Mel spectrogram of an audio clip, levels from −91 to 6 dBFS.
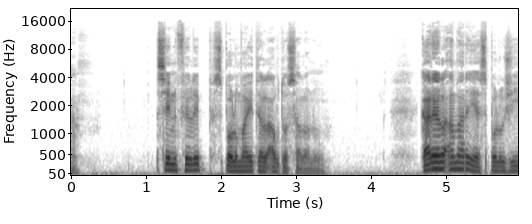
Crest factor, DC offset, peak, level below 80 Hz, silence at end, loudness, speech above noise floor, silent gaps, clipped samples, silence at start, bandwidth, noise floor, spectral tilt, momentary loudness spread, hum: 20 dB; under 0.1%; 0 dBFS; -46 dBFS; 0 s; -19 LUFS; 35 dB; none; under 0.1%; 0 s; 14.5 kHz; -53 dBFS; -6 dB/octave; 18 LU; none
